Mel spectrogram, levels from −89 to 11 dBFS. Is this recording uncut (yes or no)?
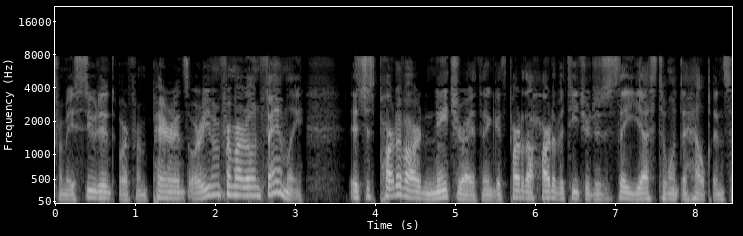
yes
